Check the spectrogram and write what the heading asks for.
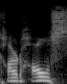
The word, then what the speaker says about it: Cardhaus: That is spelled Cardhaus. So House. Cardhouse.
